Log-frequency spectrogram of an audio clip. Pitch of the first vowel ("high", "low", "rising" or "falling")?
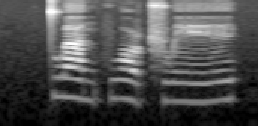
falling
